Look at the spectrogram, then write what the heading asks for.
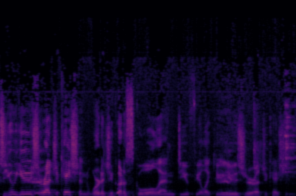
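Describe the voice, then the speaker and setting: A man who is a comedian interviewing a guest on a gala stage, tossing in quick jokes and playful asides. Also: medium pitch, lively intonation, slight background noise. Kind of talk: joking onstage interview. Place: stage at an indoor gala before a live audience.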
